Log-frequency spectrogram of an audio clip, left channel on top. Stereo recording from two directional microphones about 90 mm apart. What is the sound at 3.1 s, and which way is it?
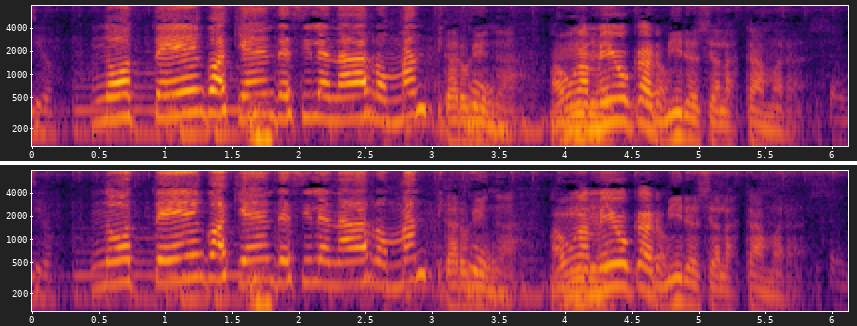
Speech, 65° right (ahead or behind).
